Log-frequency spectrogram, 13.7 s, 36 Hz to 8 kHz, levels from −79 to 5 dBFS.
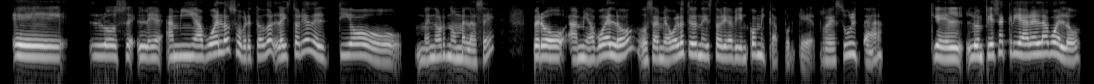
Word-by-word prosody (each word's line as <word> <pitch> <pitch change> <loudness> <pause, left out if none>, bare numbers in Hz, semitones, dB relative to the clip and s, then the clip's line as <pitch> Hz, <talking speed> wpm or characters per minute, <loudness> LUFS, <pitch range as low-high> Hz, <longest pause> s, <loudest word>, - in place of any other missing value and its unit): eh, 210 -3 +5 0.3
los 220 -1 -2 0.2
le 200 -1 -1
a 205 - -3
mi 220 0 -2
abuelo, 245 +8 +2
sobre 240 -10 -4
todo, 215 +9 -1
la 205 - 0
historia 255 +8 -4
del 205 - -2
tío 225 -10 -2 0.2
menor 205 +5 -5
no 205 -3 -2
me 185 -1 -2
la 160 -2 -4
sé, 190 - -9 0.4
pero 210 -2 +4
a 180 - -2
mi 200 0 -2
abuelo, 230 - +2
o 170 - -5
sea, 190 +1 -3
mi 180 - -4
abuelo 205 +8 +2
tiene 245 -2 +2
una 225 -2 -2
historia 210 -2 -1
bien 190 -1 -4
cómica 240 -1 -4
porque, - - -12
resulta 175 +9 -5 0.6
que 200 -3 +2
l 190 -1 +4
lo 215 +3 +2
empieza 230 +5 +1
a - - -7
criar 255 -3 +1
el 250 +1 +4
abuelo 200 -9 +2
215 Hz, 175 wpm, -22 LUFS, 195-235 Hz, 0.6 s, eh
